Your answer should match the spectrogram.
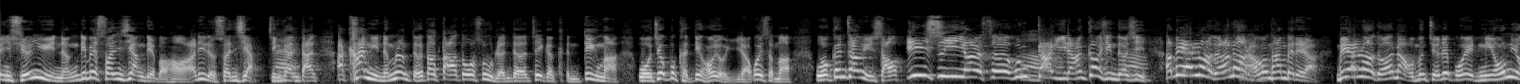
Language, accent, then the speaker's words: Chinese; Chiayi, Taiwan; 啊，我们都是嘉义人的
